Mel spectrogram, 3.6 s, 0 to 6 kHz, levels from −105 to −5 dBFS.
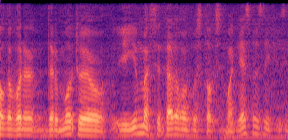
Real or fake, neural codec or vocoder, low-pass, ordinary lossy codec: fake; codec, 16 kHz, 0.5 kbps, FunCodec, trained on LibriTTS, 25 frames a second; 5.4 kHz; AAC, 48 kbps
